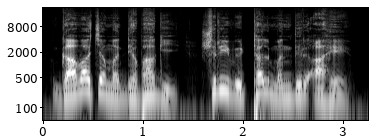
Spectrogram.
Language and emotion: Marathi, neutral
